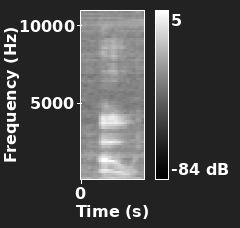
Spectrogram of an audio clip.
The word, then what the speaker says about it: Olentangy: The address here is at 50 West Olentangy Street. I don't know if that's how you say it. Olentangy. It's Olentangy.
